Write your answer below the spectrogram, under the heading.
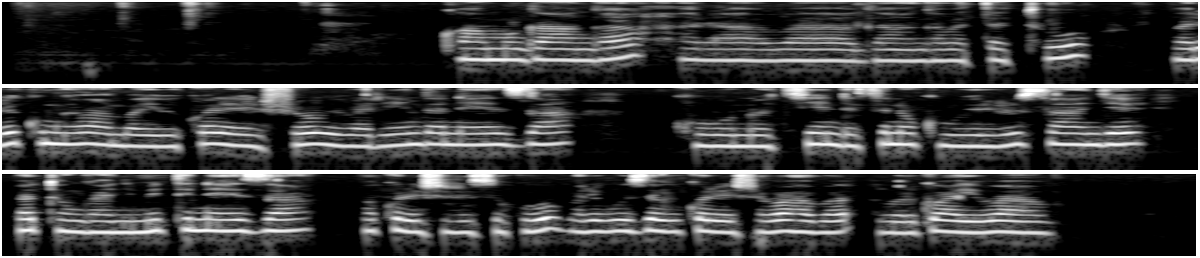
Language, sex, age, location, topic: Kinyarwanda, female, 18-24, Kigali, health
